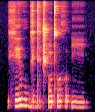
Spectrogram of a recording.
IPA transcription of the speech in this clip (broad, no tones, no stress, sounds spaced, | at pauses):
x e v u ɡ ɪ d ɪ t͡ʃʼ õ tʼ ʊ x ʊ ʔ i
